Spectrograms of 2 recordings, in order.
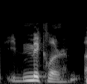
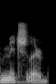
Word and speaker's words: Michler: Michler. – Michler. – But yeah, it's my Instagram is Ryan, R-Y-A-N, and Michler is M-I-C-H-L-E-R. So it looks like Michler, but pronounced Michler.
